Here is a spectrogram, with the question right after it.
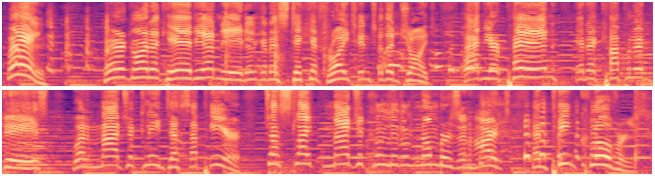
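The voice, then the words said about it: Put-on Irish accent. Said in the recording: “You have that Irish accent.”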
